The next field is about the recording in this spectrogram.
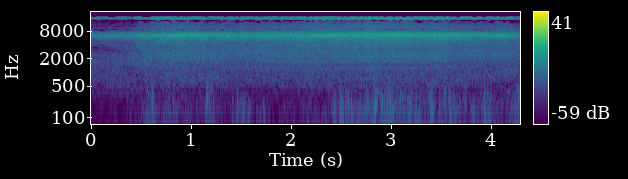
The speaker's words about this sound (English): Beautiful sound. I'm at 12th Street Beach in Chicago, Illinois. Listen to the sound of the water. Very beautiful. Very serene.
